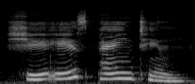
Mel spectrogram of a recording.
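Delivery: slow, separated words; model sentence for repeating. Shown as a demonstration. Teacher repeats the sentence for students, slow spaced delivery. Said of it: "Repeat after me".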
